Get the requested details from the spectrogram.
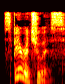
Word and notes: spirituous: British English

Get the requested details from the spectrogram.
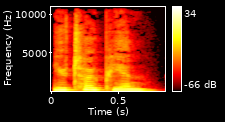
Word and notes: utopian: British English

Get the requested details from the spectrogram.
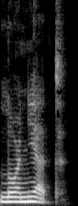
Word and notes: lorgnette: American English

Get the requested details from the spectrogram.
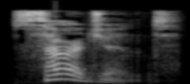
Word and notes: serjeant: British English

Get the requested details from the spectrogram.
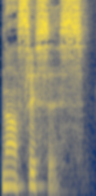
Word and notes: narcissus: British English

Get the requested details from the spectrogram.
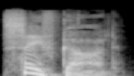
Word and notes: safeguard: British English

